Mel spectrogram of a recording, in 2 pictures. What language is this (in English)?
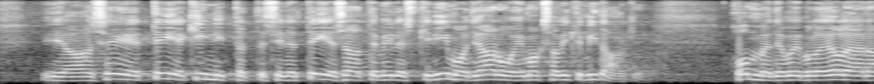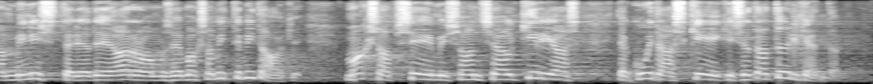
Estonian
